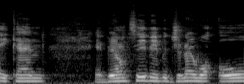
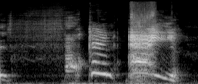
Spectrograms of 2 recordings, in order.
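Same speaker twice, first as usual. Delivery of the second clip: very high, very loud, shrill, swooping scream; 10 dB louder than usual. Retelling watching a quiz show at home: imitating screaming at the tv. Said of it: "screaming at the telly going".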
